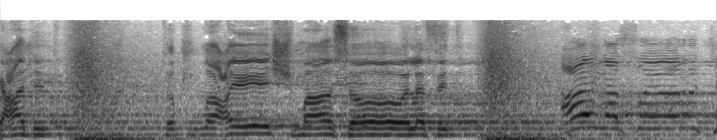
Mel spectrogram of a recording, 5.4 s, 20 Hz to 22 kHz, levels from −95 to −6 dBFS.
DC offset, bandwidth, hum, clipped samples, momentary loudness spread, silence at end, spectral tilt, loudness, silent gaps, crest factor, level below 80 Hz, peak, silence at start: under 0.1%; 12.5 kHz; none; under 0.1%; 8 LU; 0 s; -3 dB/octave; -18 LUFS; none; 14 dB; -32 dBFS; -6 dBFS; 0 s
